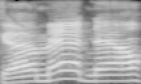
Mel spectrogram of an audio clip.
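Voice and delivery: slow mock detached voice. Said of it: "he just was like".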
